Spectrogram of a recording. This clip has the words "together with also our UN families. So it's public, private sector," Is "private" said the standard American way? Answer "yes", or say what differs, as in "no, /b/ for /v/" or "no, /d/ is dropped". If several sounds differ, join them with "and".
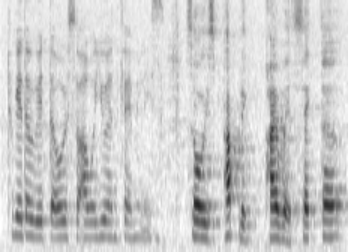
no, /ɹ/ is dropped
